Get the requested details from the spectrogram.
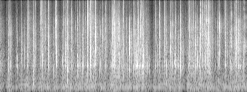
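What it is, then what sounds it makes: Thin plastic bag crumpled. A thin, empty, clear plastic bag is crumpled between the fingers of both hands. It makes a dense, continuous crinkling of bright, sharp crackles with almost no low end. There is a brief lull near the middle.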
